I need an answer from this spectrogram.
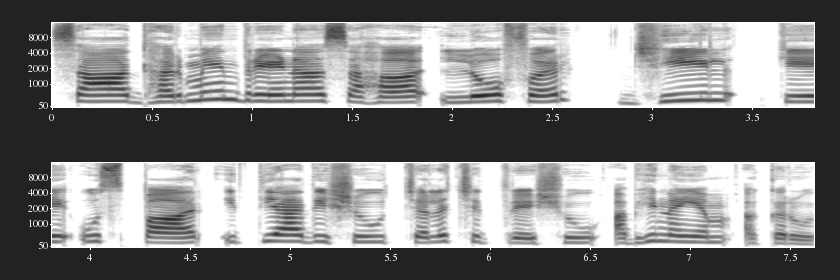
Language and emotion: Sanskrit, neutral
